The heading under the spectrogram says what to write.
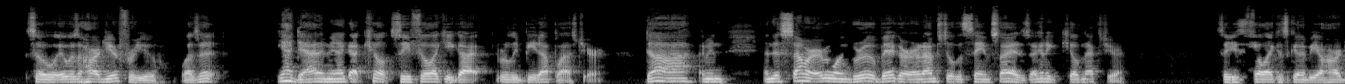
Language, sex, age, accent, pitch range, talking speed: English, male, 30-49, American, 95-120 Hz, 265 wpm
